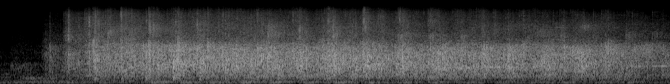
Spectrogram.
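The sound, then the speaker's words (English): An audience at a United Church of Christ (UCC) church bursts into steady applause after a brief quiet moment, a dense, sustained clatter of many hands clapping at an even loudness for several seconds, with no voices standing out. “The UCC was the first denomination to ordain a woman, to ordain someone who was openly gay, and to advocate for same-sex marriage equality, and I think that deserves some applause.”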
